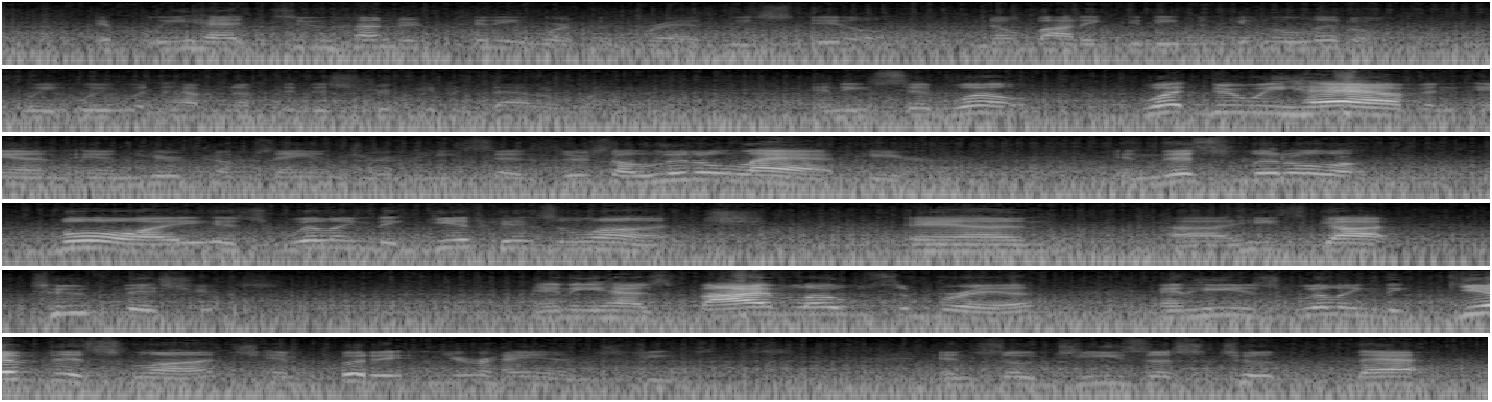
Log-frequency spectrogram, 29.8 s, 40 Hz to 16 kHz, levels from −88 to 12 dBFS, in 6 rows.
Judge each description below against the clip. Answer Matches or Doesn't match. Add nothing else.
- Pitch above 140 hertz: Matches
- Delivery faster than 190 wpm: Doesn't match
